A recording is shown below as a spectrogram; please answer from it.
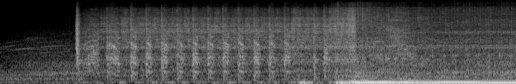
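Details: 2G Mitsubishi Eclipse after fixing a crank-no-start and replacing the piston rings for low compression on cylinder three: quick, even cranking about four beats a second, then it catches cleanly and settles into a smooth, steady idle.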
